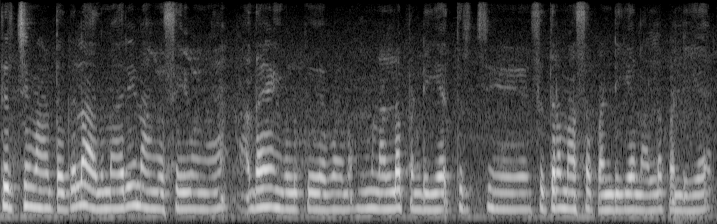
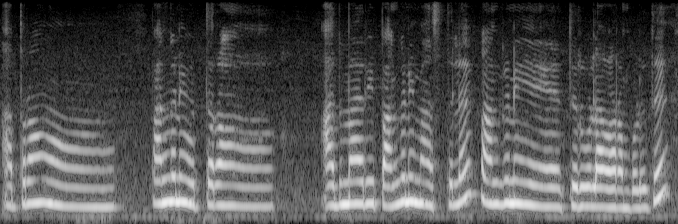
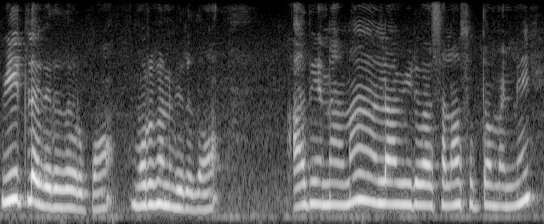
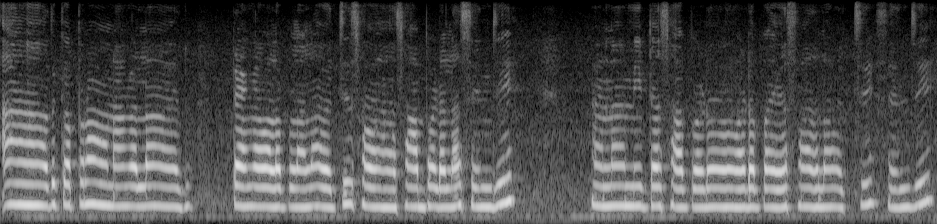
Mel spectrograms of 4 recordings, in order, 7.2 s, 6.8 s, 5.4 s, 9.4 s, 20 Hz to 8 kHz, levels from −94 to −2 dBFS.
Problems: none marked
